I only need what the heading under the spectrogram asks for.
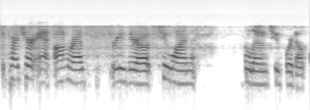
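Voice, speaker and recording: This balloon pilot is a woman with a medium-pitched voice and fairly even intonation, speaking at a moderate pace. She makes clipped, procedural aviation radio calls, heard as dry, tinny, phone-like band-limited audio.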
